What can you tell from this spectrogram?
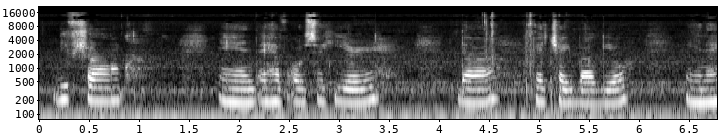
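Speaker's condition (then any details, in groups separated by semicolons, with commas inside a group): No condition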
